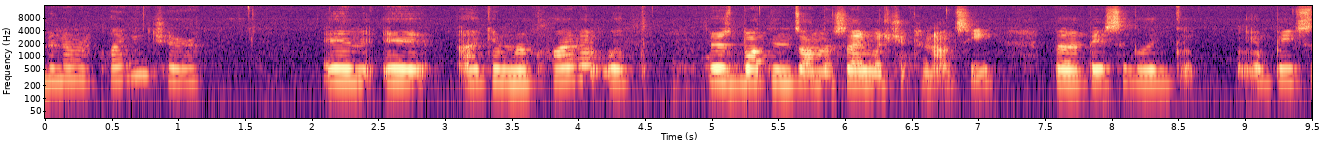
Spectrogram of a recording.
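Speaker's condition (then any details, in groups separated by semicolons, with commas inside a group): Spastic quadriplegic cerebral palsy; spastic quadriplegic, all four limbs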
